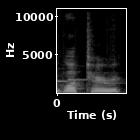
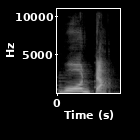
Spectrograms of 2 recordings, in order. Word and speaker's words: water: Also, a lot of the time we don't pronounce T unless it's like at the start of the word or it's like heavily important in the word. But like in the word battle, we pronounce it as a D, battle, instead of battle. Or like water. You notice I don't say water, I say water.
